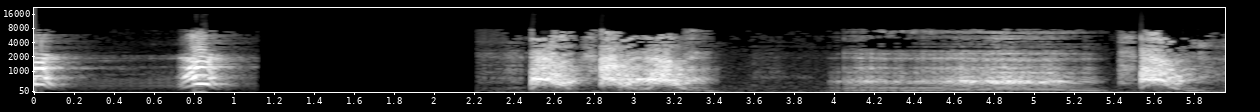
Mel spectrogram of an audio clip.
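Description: A sprocker spaniel gives a series of sharp, harmonic barks with a few drawn-out yelping notes.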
